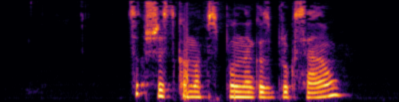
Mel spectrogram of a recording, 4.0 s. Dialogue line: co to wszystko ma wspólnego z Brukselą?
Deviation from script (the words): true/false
true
